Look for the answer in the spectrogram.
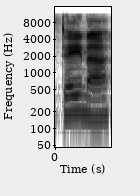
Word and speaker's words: Dana: Hi, my name is Dana Gavin. I guess Dana in America, just to make sure it's spelled correctly.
